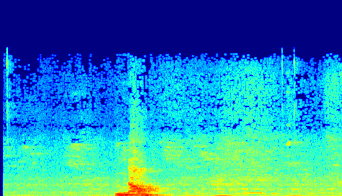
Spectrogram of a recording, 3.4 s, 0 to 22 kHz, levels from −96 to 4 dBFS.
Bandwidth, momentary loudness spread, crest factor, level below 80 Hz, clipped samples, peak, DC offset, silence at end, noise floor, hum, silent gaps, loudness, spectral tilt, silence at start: 16 kHz; 24 LU; 16 dB; -50 dBFS; under 0.1%; 0 dBFS; under 0.1%; 0 s; -34 dBFS; none; none; -14 LUFS; -6 dB/octave; 0.1 s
